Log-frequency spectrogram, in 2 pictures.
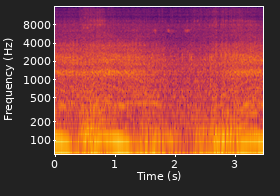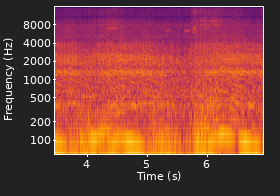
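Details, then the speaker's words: Crashed, abandoned MK3 Golf GTI first start, radiator broken so no coolant in it: rough, lumpy, stumbling revs, no big knocks or bangs; misfire, cause not determined. "There's no big knocks or bangs or anything though, is there?"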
